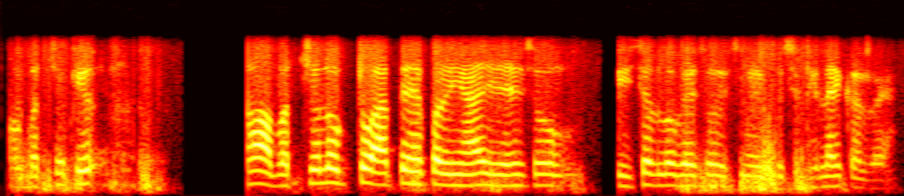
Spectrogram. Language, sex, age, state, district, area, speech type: Hindi, male, 18-30, Bihar, Samastipur, urban, conversation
